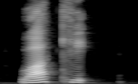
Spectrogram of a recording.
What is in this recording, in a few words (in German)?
"waki", japanische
